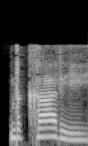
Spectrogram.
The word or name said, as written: mecate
